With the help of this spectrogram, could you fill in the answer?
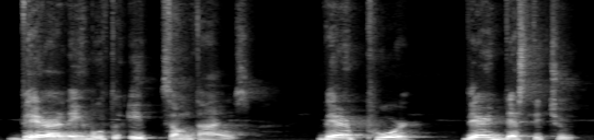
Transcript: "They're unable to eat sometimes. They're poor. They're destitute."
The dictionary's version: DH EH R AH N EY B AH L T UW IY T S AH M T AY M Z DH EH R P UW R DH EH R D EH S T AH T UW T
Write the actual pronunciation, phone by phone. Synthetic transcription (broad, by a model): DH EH R AH N EY B AH L T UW IY T S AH M T AY M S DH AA R P UW R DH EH R D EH S T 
